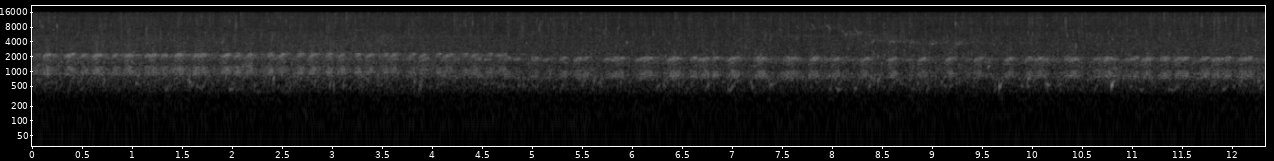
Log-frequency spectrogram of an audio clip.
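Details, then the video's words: Frog chorus by a river: overlapping fast pulsing trills in a continuous drone, one band of callers shifting slightly lower midway, with faint scattered croaks beneath. "Soothing sounds of river and frogs"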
